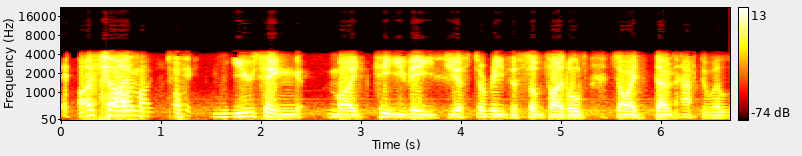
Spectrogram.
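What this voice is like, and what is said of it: Usual voice. Nothing is said of it.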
